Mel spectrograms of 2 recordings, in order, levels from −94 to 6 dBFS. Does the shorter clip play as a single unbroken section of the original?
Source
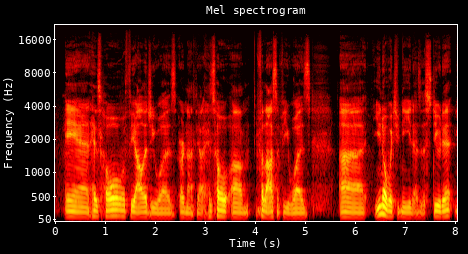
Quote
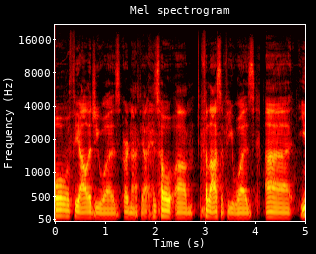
no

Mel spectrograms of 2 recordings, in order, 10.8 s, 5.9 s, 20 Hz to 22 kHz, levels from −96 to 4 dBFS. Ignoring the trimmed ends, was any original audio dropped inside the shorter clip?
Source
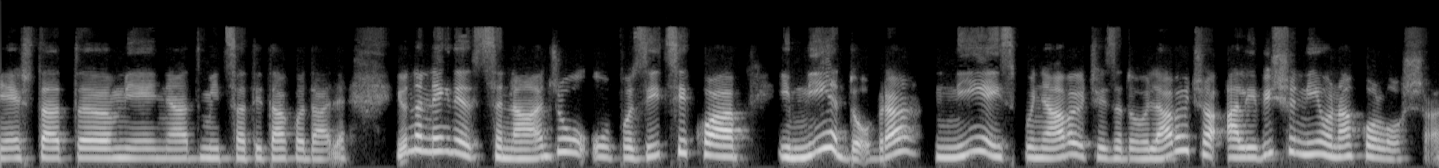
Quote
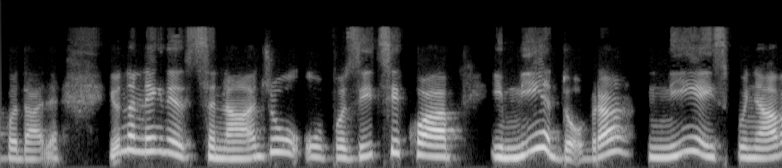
no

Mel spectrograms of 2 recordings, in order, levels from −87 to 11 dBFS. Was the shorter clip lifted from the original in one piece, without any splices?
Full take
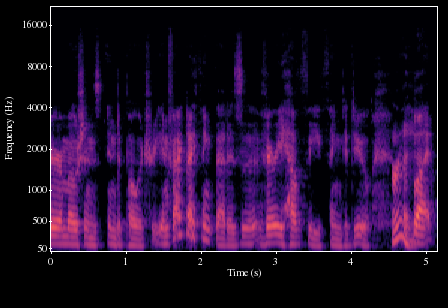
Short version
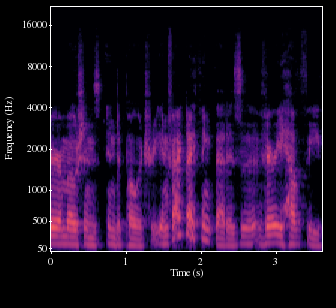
yes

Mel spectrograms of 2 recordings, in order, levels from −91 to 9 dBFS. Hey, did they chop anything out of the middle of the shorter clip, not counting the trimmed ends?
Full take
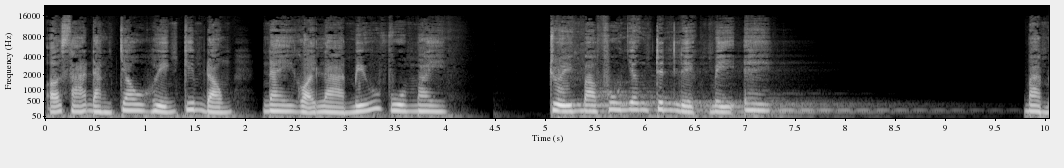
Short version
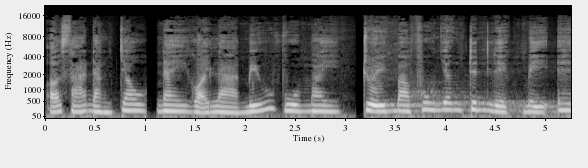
yes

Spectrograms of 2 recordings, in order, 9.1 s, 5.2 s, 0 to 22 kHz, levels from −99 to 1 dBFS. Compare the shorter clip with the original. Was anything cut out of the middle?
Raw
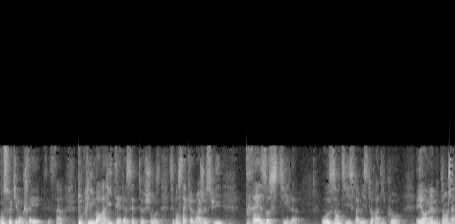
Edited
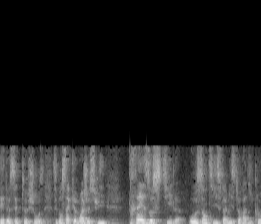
yes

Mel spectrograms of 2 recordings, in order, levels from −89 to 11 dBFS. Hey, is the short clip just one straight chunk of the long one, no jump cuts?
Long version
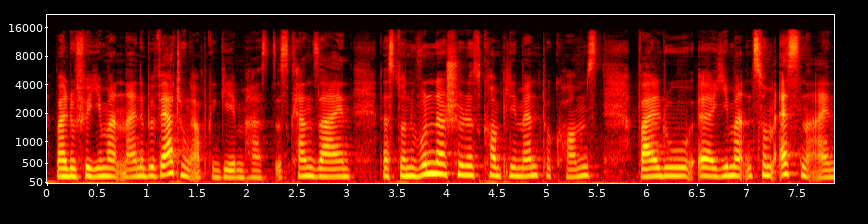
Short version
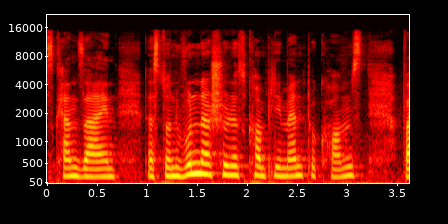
yes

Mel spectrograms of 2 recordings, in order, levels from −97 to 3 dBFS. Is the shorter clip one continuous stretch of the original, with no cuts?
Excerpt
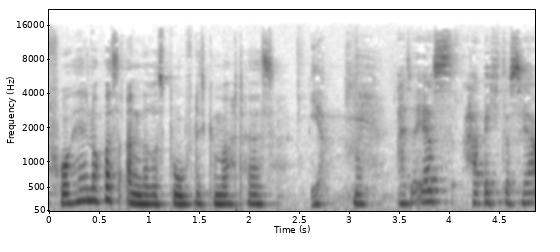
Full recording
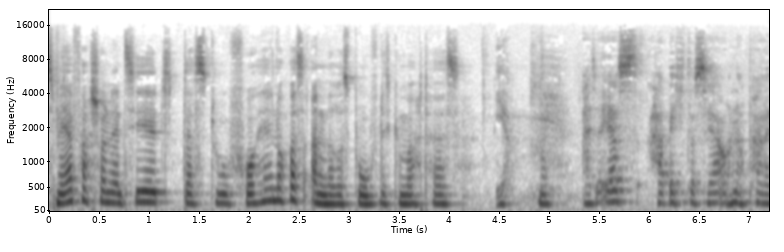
yes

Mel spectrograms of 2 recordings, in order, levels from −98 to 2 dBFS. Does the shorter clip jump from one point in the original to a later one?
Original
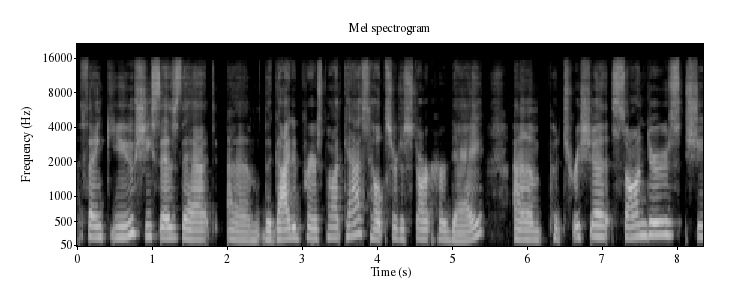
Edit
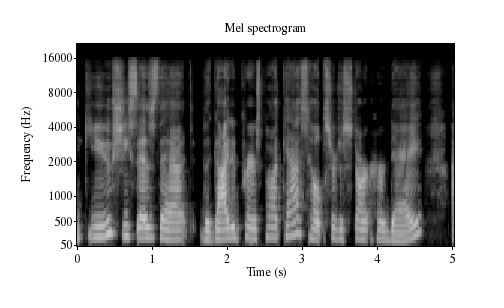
yes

